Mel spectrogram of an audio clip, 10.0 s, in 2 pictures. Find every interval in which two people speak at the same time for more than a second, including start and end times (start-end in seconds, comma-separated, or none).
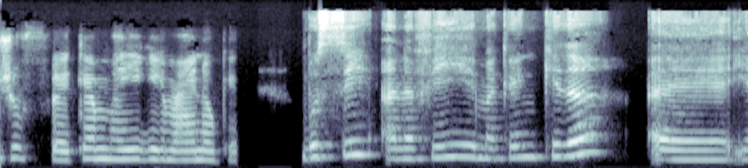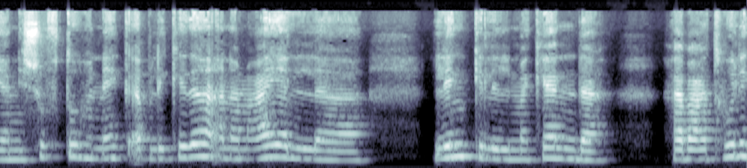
none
